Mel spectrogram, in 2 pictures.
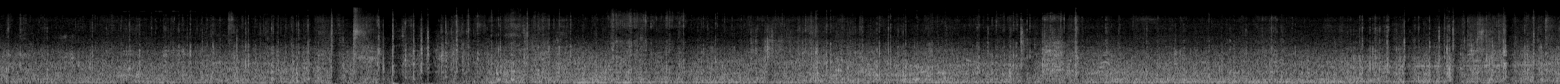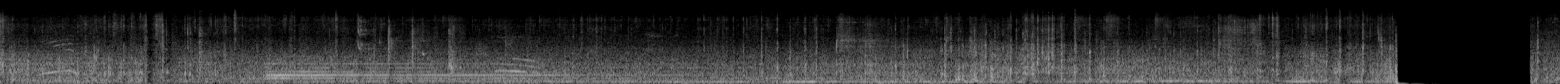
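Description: Skateboard wheels rolling on stone pavement with sharp clacks of the board popping and landing, over steady city noise and indistinct voices. A steady pitched whine sounds for about three seconds past the middle, and the sound cuts out abruptly at the very end.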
